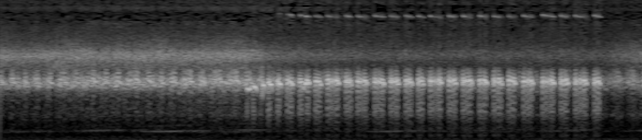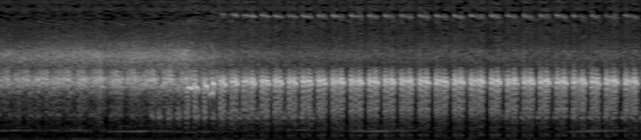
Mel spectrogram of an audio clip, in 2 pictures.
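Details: Many Asian common toads (kodok bangkong) calling at night after a downpour: a near-continuous pulsed croaking that swells in twice with a slightly rising start, over a dense chorus and a faint high whine.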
